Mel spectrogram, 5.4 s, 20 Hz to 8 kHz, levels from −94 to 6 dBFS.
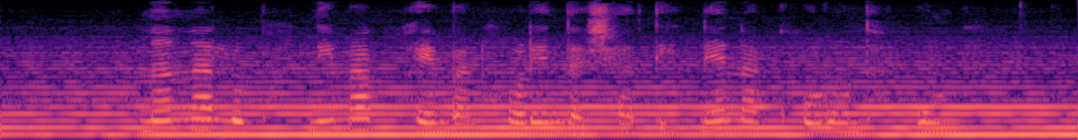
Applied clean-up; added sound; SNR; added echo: none; Bowed string instrument; -5 dB; none.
